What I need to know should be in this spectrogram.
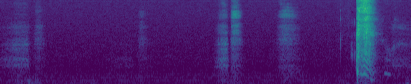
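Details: Sneezing fit attributed to allergies, weather change and fatigue: faint breathy in-breaths and small sounds, then one loud, explosive sneeze.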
